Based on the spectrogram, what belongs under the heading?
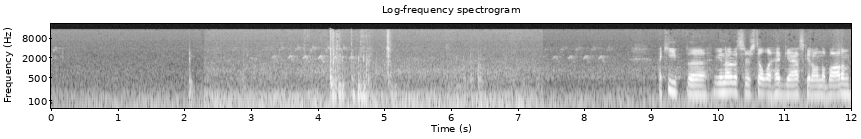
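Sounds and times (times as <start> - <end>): bird chirping: 0.0 - 0.3, 2.3 - 6.3, 7.3 - 9.0
low steady rumble: 0.0 - 7.5.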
